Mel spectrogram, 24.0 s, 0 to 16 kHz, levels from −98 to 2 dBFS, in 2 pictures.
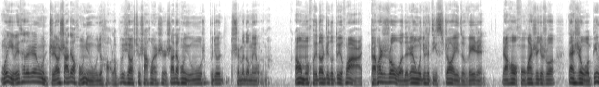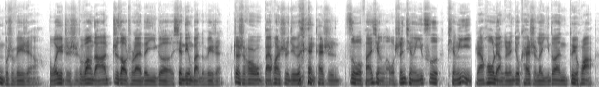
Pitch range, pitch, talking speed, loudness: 100-125 Hz, 115 Hz, 385 characters per minute, -24 LUFS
